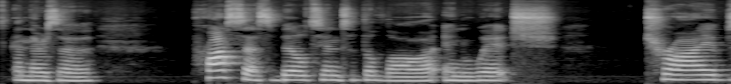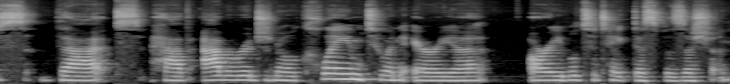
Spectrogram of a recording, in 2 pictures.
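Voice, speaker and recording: A plain, everyday voice speaks at a fairly slow pace with fairly even intonation. The recording is very clean, with a silent background. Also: woman, medium pitch for a woman. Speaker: NAGPRA office director and archaeologist. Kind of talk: interview conversation.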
